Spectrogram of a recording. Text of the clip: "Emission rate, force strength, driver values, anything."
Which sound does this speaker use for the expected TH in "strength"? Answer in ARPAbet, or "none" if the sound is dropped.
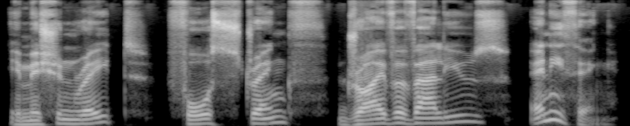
TH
